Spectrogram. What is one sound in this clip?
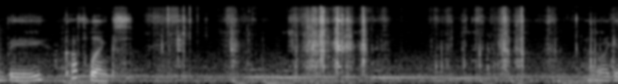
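Small hard objects rattle inside a plastic box.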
